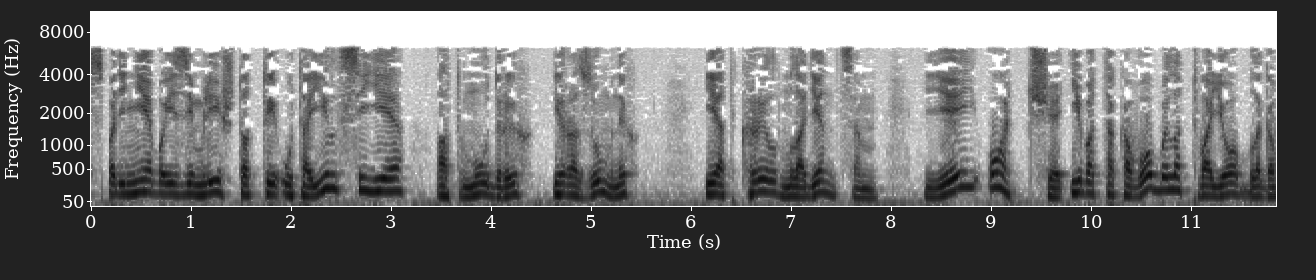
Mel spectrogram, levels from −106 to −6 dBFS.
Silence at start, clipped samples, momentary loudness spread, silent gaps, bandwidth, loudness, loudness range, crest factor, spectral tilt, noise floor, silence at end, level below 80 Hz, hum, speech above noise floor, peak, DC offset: 0 s; under 0.1%; 7 LU; none; 6.6 kHz; -19 LUFS; 2 LU; 14 dB; -6.5 dB/octave; -46 dBFS; 0 s; -44 dBFS; none; 29 dB; -4 dBFS; under 0.1%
